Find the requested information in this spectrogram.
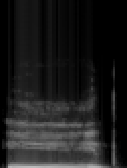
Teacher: it's e but more rounded lips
